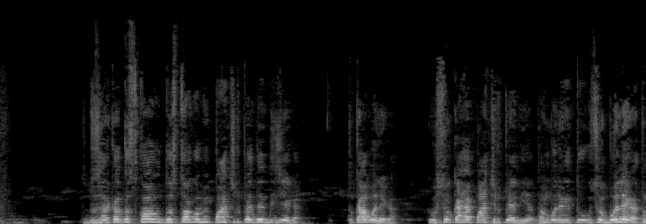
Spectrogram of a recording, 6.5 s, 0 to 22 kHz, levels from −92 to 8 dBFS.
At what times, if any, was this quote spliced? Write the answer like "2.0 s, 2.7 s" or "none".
none

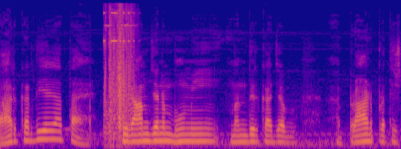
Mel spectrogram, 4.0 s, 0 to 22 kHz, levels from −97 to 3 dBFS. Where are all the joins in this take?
1.0 s

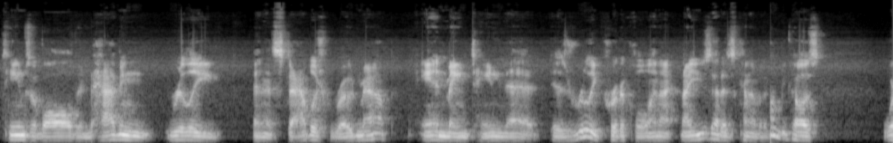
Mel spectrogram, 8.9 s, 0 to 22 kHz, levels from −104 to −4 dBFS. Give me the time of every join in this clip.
0.9 s, 4.1 s, 7.7 s

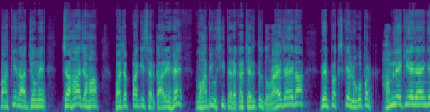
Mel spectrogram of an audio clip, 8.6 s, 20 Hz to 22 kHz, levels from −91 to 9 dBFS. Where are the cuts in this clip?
none

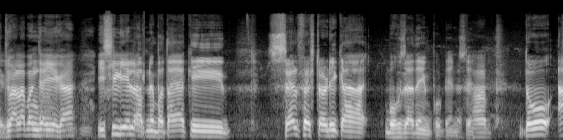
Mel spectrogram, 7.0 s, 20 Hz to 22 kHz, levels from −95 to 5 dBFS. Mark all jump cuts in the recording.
1.7 s

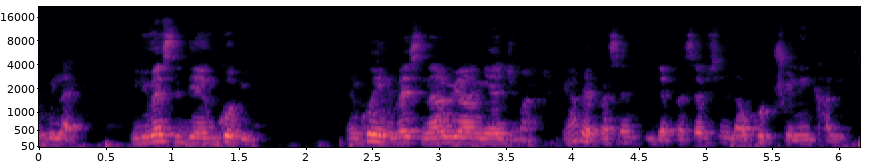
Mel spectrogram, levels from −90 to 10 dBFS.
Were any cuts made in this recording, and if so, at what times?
none

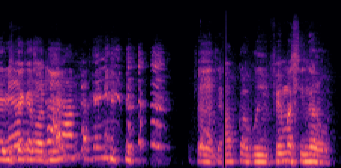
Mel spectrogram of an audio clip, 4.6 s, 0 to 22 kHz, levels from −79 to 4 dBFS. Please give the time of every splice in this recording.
2.9 s

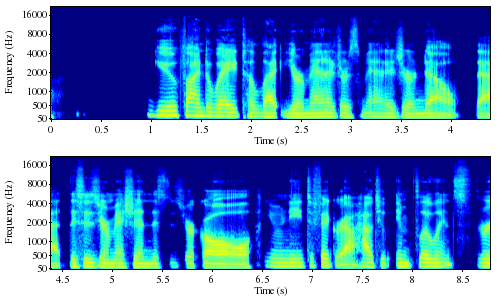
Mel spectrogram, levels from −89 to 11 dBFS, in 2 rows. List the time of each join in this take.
6.5 s

